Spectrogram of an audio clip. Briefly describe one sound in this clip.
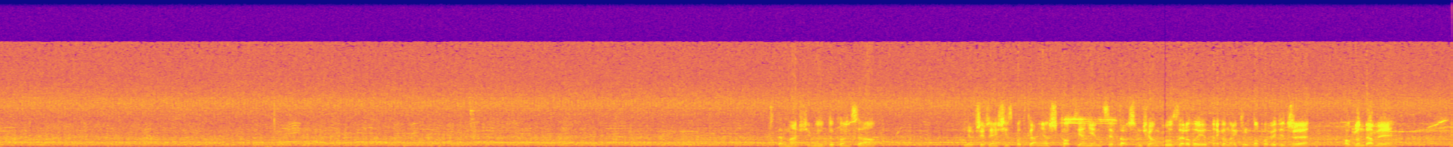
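A large crowd murmurs and roars steadily in an open stadium.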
